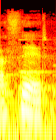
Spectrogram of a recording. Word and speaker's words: hacer: で、アセールなんですけれども、テキストブログをご覧になっている方はもうお分かりかと思いますが、最初に発音されない H がついています。で、どういうふうに使うかっていうと、例えば ¿Qué vas a hacer esta tarde?、今日の午後、君は何をするつもり? なんていう時に使うんですね。¿Qué vas a hacer esta tarde?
